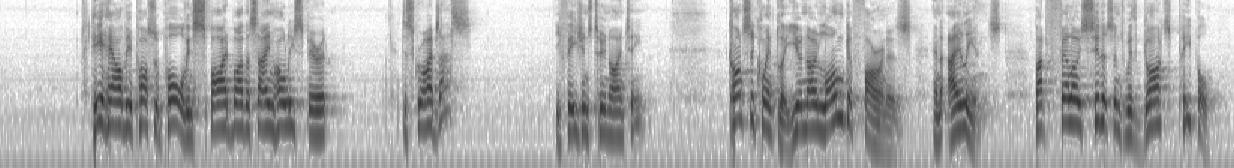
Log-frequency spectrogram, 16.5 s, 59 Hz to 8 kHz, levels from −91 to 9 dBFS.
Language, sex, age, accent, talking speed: English, male, 50-69, Australian, 105 wpm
